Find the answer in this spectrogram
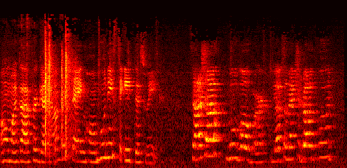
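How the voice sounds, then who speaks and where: Noticeable background noise and audible room echo fill this recording of a woman. Her high voice moves at a moderate pace with ordinary pitch variation. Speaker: comedy skit creator. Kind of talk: casual vlog chat.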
